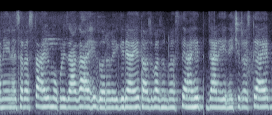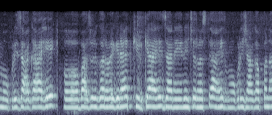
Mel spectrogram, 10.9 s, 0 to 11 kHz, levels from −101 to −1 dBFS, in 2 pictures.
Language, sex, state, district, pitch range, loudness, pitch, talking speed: Marathi, female, Maharashtra, Dhule, 235-250 Hz, -18 LUFS, 240 Hz, 195 wpm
